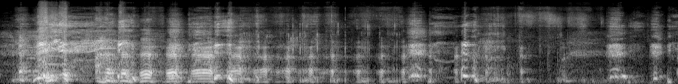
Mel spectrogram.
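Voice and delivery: high loud cackling laugh; long loud laugh. Real, not acted. Cracking up at his own joke to friends, loud cackle. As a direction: burst out laughing.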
